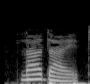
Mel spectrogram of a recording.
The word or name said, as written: luddite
